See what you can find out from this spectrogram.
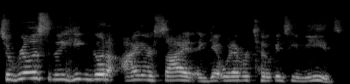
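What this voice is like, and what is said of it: Usual voice. Nothing is said of it.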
